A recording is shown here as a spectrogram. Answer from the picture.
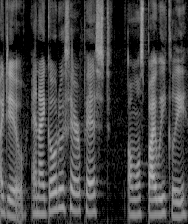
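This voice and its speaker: A woman's medium-pitched voice with a Canadian accent, on a very clean recording with a silent background. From Saskatchewan, Canada. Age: 30s. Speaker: nurse. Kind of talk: casual interview chat.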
